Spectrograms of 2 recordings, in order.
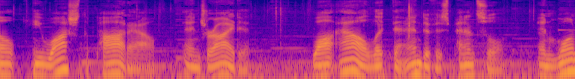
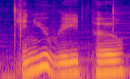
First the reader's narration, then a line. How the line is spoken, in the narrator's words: he asked a little anxiously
